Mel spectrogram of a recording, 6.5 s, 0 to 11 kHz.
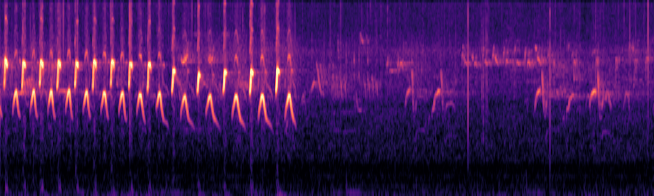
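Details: A Northern Cardinal sings in spring on a morning walk, on a 1954 Cornell recording. A fast run of about fifteen clear, downslurred whistles, like someone whistling for a dog, slows slightly over three seconds, then softer, scattered whistled phrases follow.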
